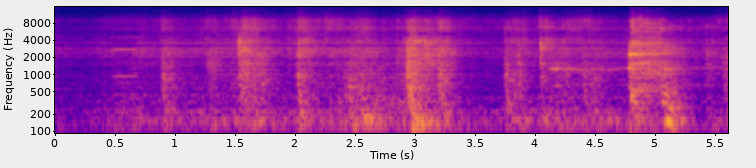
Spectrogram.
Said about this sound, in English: Here's a scene from Severance. Guy sniffles.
